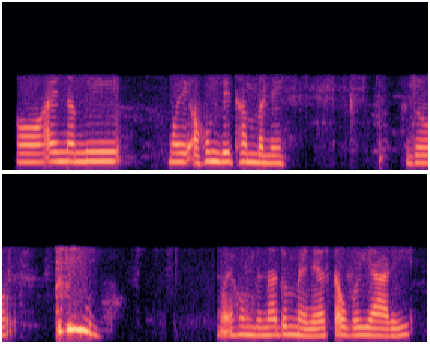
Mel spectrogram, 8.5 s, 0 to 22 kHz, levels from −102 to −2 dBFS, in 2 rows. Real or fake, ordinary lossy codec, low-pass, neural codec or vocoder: real; AAC, 32 kbps; 3.6 kHz; none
